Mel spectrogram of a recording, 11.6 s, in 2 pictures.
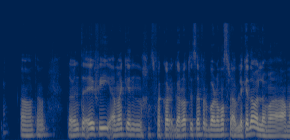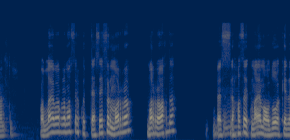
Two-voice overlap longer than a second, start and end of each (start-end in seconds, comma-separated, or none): none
